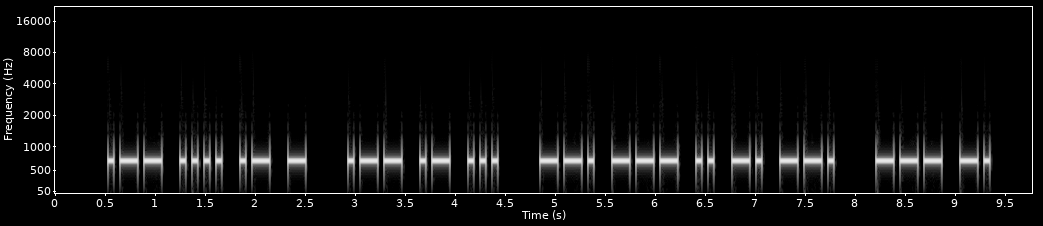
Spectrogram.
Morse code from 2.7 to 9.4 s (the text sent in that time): WAS GOING ON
